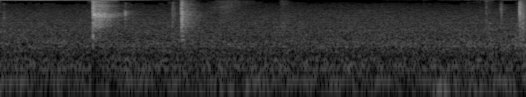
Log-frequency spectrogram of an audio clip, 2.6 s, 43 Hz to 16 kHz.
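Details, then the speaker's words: Vintage Superscope C202LP cassette recorder: sharp, irregular clicks over a quiet motor hum; the auto-stop lever and motor contacts stick, keeping the motor running. "So that lever is sticking. That's why that's why it's making that noise. It's keeping the motor running."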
